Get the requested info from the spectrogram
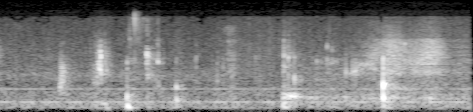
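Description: Near silence, with a few faint, short clicks.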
